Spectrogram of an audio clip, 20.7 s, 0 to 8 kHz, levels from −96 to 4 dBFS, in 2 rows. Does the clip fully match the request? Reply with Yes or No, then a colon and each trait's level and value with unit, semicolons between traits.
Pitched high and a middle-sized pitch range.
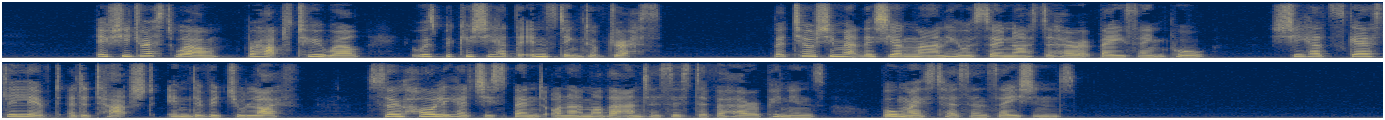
Yes: high, 205 Hz; average, 3.5 semitones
